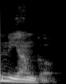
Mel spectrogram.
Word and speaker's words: Nyong'o: Okay, I'm gonna say it straight because I always say it like the rappers do, but Lupita Nyong'o.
